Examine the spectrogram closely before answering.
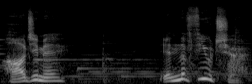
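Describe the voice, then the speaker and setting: A man's voice: a little high, big pitch swings, faint music behind. A man voicing an elderly master swordsmith in an anime game, a stern yet kindly mentor speaking formally. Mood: composed, wistful. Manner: measured, formal.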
